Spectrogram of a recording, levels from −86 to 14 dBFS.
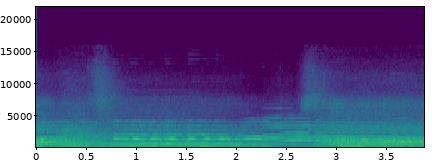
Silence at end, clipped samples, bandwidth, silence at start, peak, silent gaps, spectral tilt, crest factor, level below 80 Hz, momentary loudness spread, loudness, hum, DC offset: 0 s; under 0.1%; 14.5 kHz; 0 s; -8 dBFS; none; -5 dB/octave; 14 dB; -54 dBFS; 5 LU; -22 LUFS; none; under 0.1%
